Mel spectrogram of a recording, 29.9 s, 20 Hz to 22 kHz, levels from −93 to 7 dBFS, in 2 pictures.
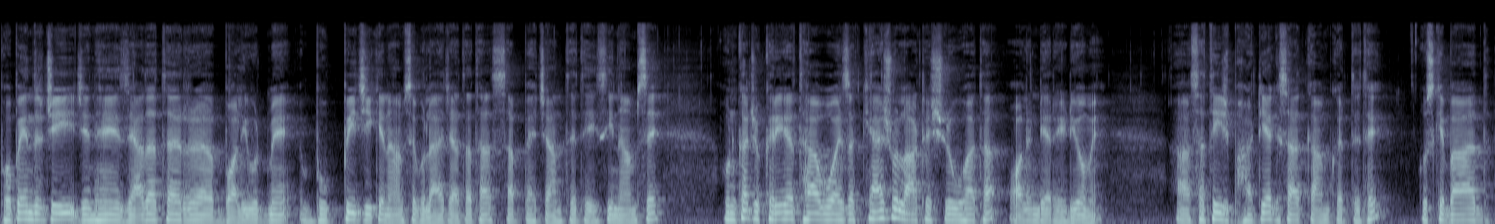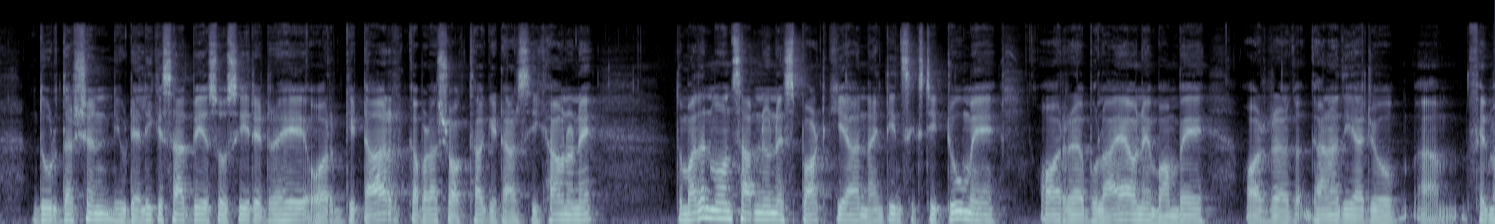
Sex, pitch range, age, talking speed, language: male, 100-115 Hz, 30-49, 165 wpm, Hindi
